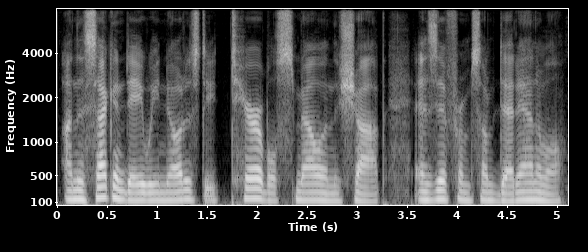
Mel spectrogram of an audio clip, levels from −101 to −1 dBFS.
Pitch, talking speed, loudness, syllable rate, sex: 125 Hz, 210 wpm, -18 LUFS, 5.5 syllables/s, male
